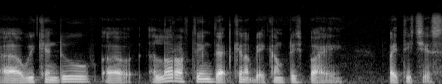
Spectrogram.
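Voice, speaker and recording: A man talks at a fairly quick pace. He has a Malaysian accent. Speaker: professor. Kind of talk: TV interview. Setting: TV studio. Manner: halting, many fillers and repetitions.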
